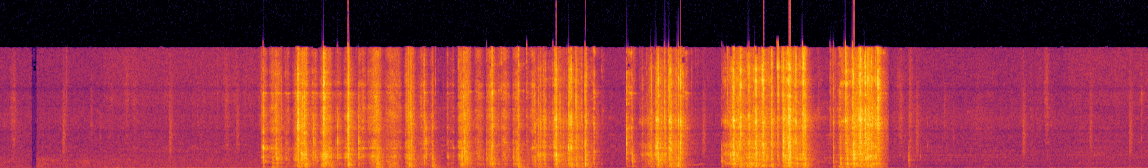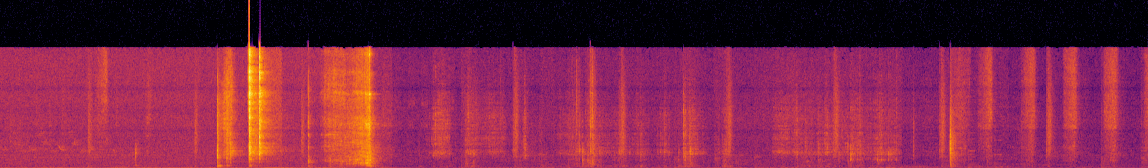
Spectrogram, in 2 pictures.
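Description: Rough scraping and rubbing against a wooden door jamb: a run of loud strokes for several seconds, then a shorter burst, then quieter handling sounds.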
